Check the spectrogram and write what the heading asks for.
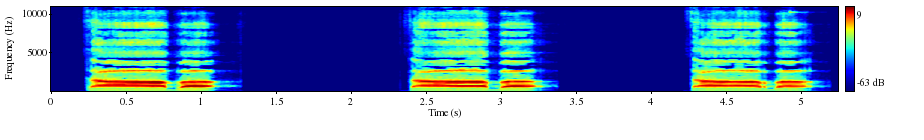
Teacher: تا کی ادائیگی میں زبان کی نوک کو سامنے والے اوپر کے 2 دانتوں کی جڑ سے لگا کر باریک آواز میں پڑھیں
